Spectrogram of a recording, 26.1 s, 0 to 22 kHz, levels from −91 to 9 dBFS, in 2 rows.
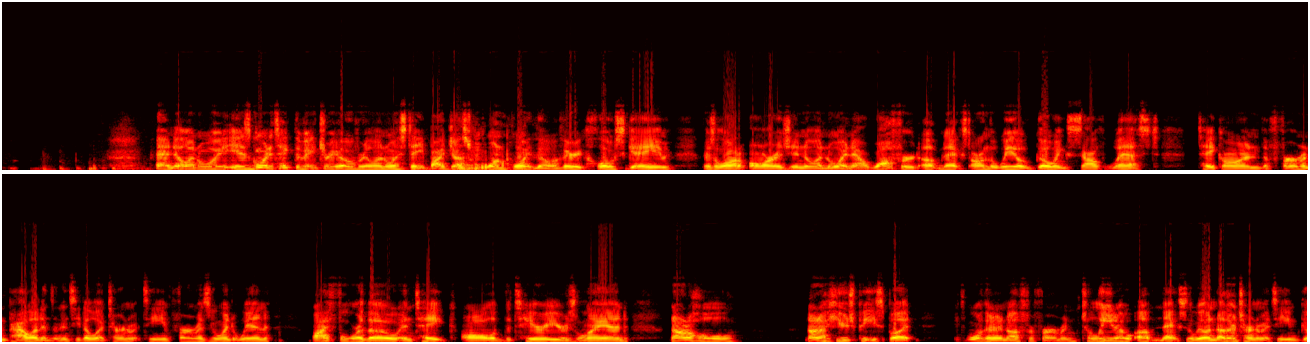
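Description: Nothing in the audio stood out as a problem on listening.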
